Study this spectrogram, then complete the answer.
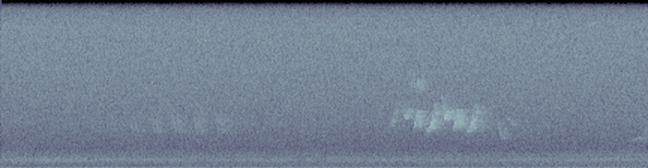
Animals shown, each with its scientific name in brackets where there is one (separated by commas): Common Yellowthroat (Geothlypis trichas), Blue-headed Vireo (Vireo solitarius), Ovenbird (Seiurus aurocapilla)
